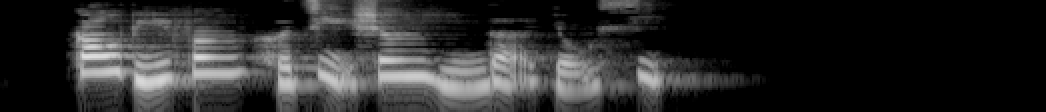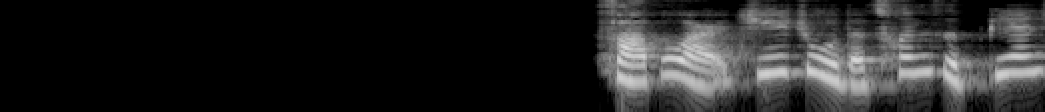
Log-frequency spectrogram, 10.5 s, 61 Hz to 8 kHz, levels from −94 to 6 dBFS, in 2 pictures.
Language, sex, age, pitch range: Chinese, female, 10-29, 215-285 Hz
